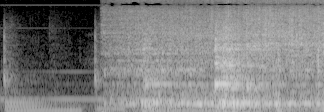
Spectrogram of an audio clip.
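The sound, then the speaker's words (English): Soaked seaweed sizzles loudly in hot sesame oil as it is sautéed for a few minutes as the first step of cooking a soup, a bright, steady crackling hiss that bursts in after a brief quieter moment, with faint stirring and scraping underneath. “First, we're gonna saute our seaweed in sesame oil.”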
